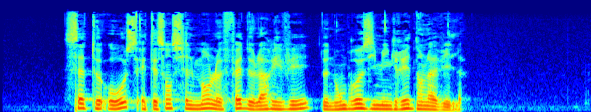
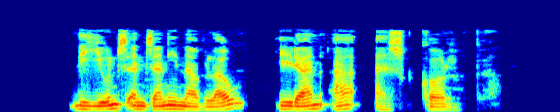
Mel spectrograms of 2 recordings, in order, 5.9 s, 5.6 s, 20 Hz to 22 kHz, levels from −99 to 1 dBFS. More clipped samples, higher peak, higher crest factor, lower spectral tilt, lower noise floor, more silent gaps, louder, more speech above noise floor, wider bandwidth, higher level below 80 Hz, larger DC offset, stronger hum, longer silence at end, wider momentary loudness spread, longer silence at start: neither; second, -4 dBFS vs 0 dBFS; about the same, 16 dB vs 18 dB; first, -6.5 dB/octave vs -4.5 dB/octave; second, -71 dBFS vs under -90 dBFS; neither; about the same, -18 LUFS vs -17 LUFS; second, 54 dB vs over 73 dB; first, 14.5 kHz vs 7.8 kHz; about the same, -56 dBFS vs -58 dBFS; neither; neither; first, 1.3 s vs 1.05 s; second, 4 LU vs 10 LU; about the same, 0.65 s vs 0.7 s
